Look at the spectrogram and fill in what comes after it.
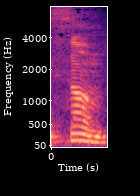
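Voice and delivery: the word 'some' said with strong stress. Discussing a paternity court case, stressing 'some'. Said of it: "emphasis on some".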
